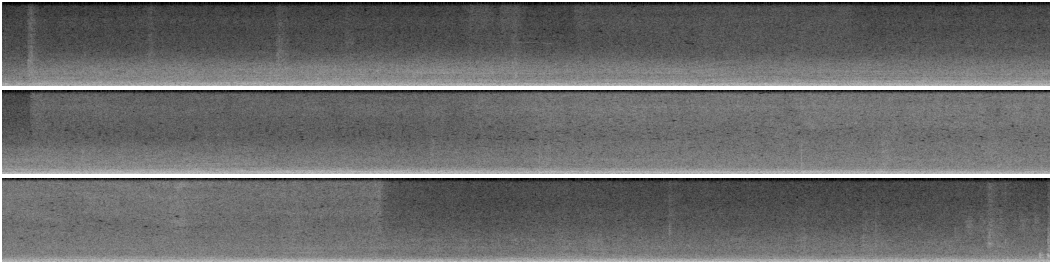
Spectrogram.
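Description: A steady low mechanical hum with several constant pitches under a noisy wash, as from a running motor. A brighter hiss joins it for the middle stretch.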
